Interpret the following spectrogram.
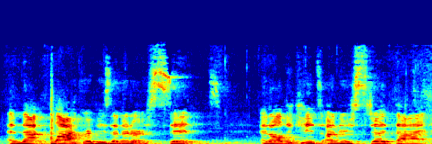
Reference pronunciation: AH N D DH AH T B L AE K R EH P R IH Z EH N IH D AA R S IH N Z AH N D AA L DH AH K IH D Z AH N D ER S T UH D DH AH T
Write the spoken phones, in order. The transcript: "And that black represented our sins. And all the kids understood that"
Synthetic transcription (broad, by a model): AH N DH AH T B L AE K R EH P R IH Z EH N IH D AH R S IH N S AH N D AA L DH AH K IH D Z AH N D ER S T UH D DH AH T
